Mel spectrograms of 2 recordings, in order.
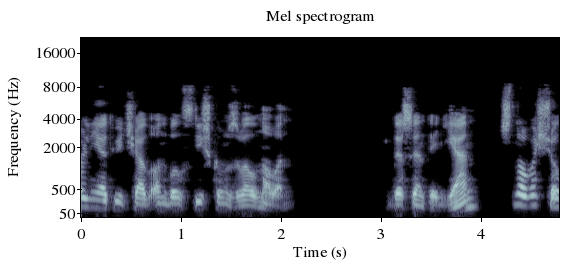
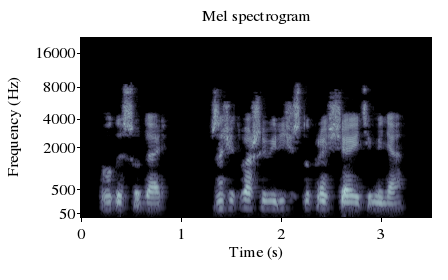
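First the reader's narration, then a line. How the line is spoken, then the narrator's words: Faint whisper. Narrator (Russian): прошептала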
